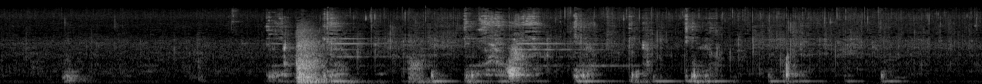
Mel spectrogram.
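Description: Fried onions and green chillies sizzling in oil in a karai, with a low hiss at first; from about three seconds in a spatula stirs the mix, scraping and clicking against the pan in quick repeated strokes.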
